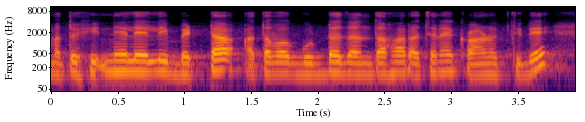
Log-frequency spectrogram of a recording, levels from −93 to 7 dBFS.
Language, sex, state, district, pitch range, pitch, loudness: Kannada, male, Karnataka, Bangalore, 140-155 Hz, 145 Hz, -20 LUFS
